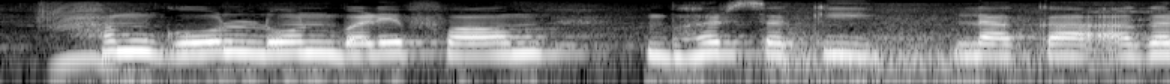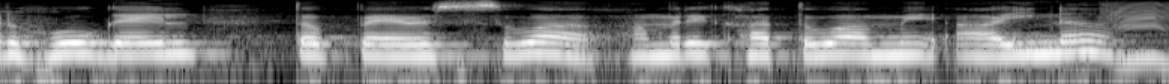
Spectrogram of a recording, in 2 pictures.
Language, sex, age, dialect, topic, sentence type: Bhojpuri, female, 25-30, Western, banking, question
